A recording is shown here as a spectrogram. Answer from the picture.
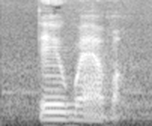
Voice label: Nukuoro; dock

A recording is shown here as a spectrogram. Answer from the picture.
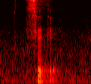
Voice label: Nukuoro; slip

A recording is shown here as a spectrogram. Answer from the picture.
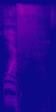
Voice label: "yaf", Biak

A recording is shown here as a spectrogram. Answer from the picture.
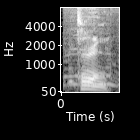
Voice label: "Tusk Tooth", Yimas

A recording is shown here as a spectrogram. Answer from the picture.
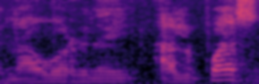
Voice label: thank you very much, Aneityum

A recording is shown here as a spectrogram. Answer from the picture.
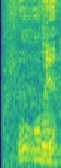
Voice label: "hello", Ipili

